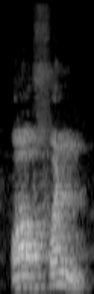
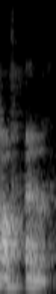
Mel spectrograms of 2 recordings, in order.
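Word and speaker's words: often: ഓഫൺ, don't pronounce ഓഫ്റ്റൻ, ഈ ഉച്ചാരണ ഓഫൺ, പലപ്പോഴും.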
